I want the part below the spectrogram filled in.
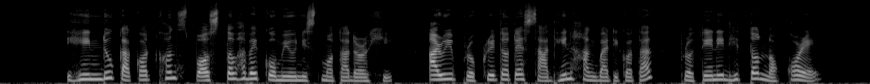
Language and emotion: Assamese, disgusted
